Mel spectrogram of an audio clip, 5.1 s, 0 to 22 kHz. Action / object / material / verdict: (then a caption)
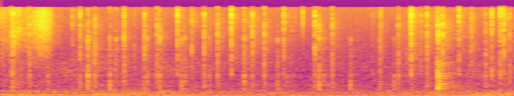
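tap / plastic yogurt tub / plastic / none. Long nails tap quickly on the sides of a standing medium plastic yogurt tub, with some tapping near the lid. The result is a rapid stream of short, light plastic clicks with a hollow tone around 500 Hz and a bright edge. A steady low hum runs underneath, with one sharper tap near the end.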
